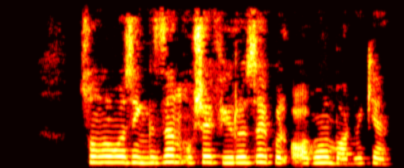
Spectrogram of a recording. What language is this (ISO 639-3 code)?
uzb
